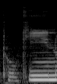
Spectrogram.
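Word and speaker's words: Tolkien: The Hobbit beforehand but JRR toen or token which I figured out is the correct way to pronounce his name was just a really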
